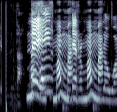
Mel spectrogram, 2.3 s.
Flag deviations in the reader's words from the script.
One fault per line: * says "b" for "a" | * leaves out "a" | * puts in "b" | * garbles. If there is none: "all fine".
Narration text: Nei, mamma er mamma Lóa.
all fine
